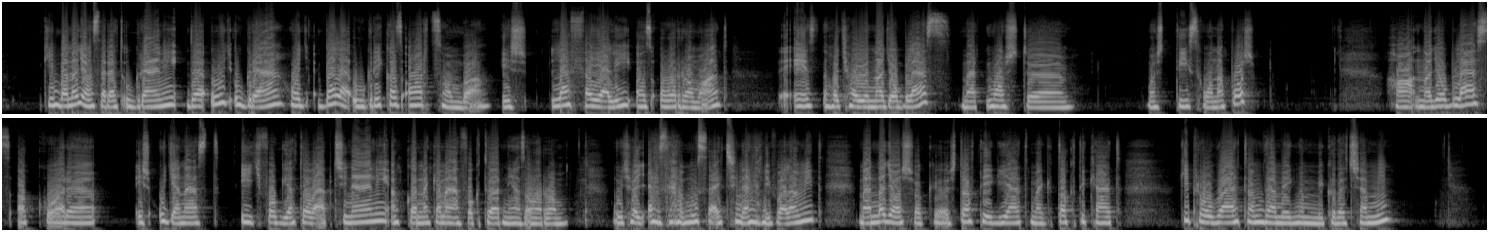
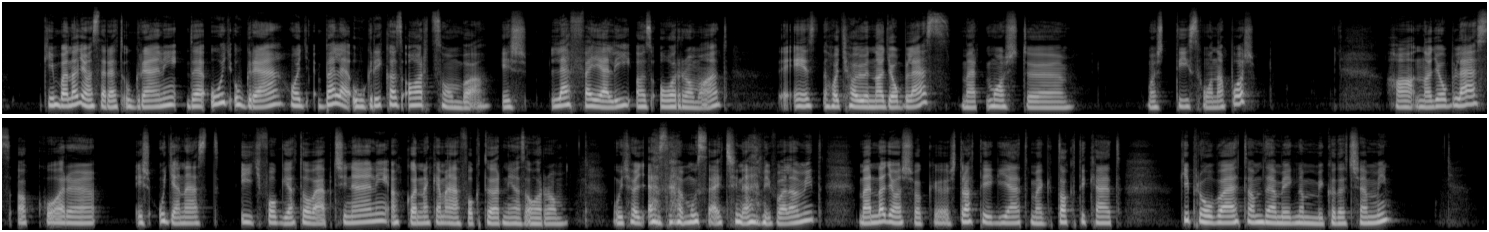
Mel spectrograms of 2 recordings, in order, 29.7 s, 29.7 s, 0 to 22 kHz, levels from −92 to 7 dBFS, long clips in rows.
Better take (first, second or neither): second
